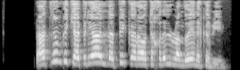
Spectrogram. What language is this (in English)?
Pashto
